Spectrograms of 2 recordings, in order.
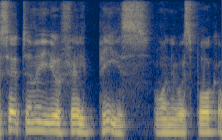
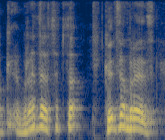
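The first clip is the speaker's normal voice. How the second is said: ordinary talk, nothing marked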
